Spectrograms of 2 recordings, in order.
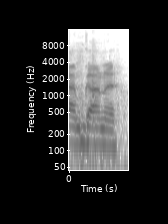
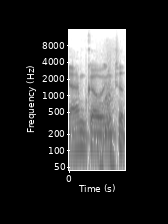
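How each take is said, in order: First: It is reduced to gonna. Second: It is said in full as going to. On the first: "We'd say I'm gonna" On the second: "you would say I'm going to the market"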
